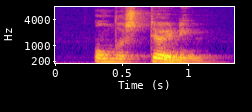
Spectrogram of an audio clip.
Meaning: support
- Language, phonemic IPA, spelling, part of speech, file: Dutch, /ˌɔndərˈstønɪŋ/, ondersteuning, noun, Nl-ondersteuning.ogg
